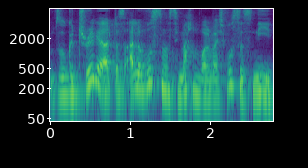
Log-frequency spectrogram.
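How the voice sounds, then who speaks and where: A woman talks very fast in a fairly low voice with ordinary pitch variation. Noticeable background noise and audible room echo fill the recording. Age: 20s. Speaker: podcast co-host, law graduate. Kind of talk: casual chat.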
